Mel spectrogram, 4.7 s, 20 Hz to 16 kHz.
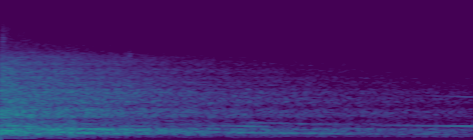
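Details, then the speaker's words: Xpelair 12-inch window extractor fan with pull-cord speeds, switched back to low after high: whoosh and hum easing down into quiet low speed, almost trickle ventilation, normal low-speed running. "it really was low speed in these fans was almost trickle ventilation so you could quite happily leave that on in the background"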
